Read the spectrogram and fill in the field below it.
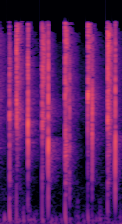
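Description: About ten quick hand claps in a brisk, slightly uneven rhythm, each a sharp crisp snap, with no voices over them.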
